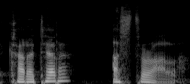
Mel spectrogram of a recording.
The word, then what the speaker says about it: Carretera Austral: talking about and I'm going to try and pronounce it the Kera astral the southern Highway that was good that was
